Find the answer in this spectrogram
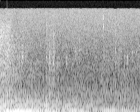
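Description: A deep, booming meme sound effect added in the edit: a sudden low boom whose heavy rumble fades away over about two seconds.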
